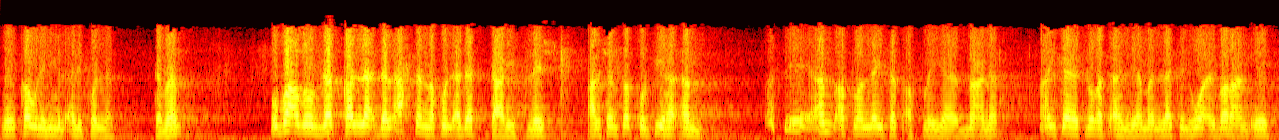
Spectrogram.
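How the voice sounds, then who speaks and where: A man with an Egyptian accent teaching a grammar class, often pausing to ask his students rhetorical questions. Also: medium pitch. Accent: Egyptian Arabic. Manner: keeps checking in with rhetorical questions. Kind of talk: lecture with a class. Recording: echoey, tinny phone-like sound.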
